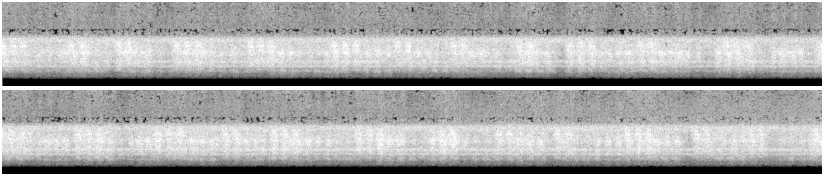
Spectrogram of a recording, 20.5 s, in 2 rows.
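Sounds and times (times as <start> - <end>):
cricket chirping: 0.0 - 20.4.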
